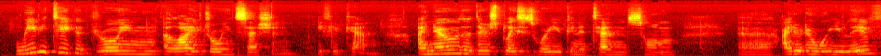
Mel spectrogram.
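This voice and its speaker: This woman has a Portuguese accent. Her pitch sits fairly high. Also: ordinary pitch variation, moderate pace. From Portugal. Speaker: digital artist streamer. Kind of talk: casual livestream chat while drawing. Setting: livestream.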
